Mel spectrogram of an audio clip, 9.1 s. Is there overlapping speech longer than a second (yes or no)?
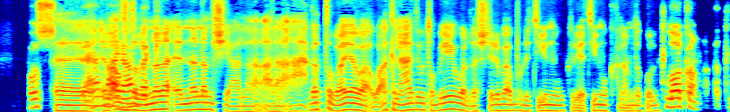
yes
